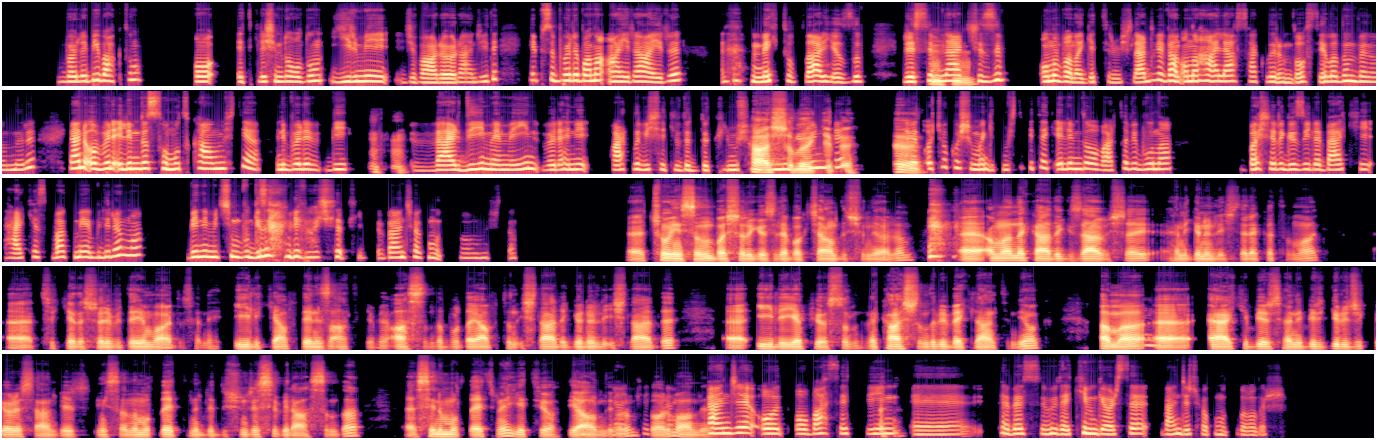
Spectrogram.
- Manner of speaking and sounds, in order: chuckle; laughing while speaking: "bu güzel bir başarıydı"; chuckle
- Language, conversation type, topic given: Turkish, podcast, İnsanları gönüllü çalışmalara katılmaya nasıl teşvik edersin?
